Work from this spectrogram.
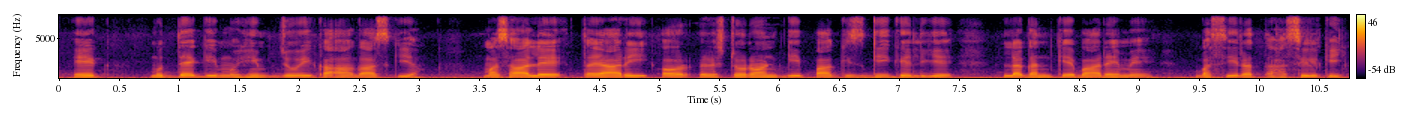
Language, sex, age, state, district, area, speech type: Urdu, male, 18-30, Maharashtra, Nashik, rural, spontaneous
